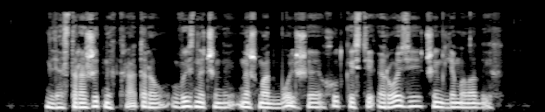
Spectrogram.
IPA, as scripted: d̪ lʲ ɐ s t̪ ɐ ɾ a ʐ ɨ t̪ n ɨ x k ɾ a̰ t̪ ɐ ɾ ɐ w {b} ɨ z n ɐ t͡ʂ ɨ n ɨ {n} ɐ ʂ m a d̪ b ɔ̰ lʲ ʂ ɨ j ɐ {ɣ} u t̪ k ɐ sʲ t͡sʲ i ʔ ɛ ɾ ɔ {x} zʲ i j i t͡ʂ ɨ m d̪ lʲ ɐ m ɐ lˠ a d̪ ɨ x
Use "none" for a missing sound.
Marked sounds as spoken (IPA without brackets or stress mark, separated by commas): v, n, x, none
